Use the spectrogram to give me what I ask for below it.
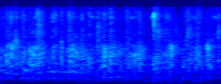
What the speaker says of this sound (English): Round of applause, everyone at home as well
